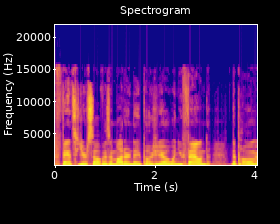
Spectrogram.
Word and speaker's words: Poggio: That is it pronounced Poggio? Yes, but no, he wasn't a monk.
